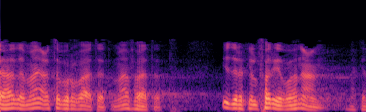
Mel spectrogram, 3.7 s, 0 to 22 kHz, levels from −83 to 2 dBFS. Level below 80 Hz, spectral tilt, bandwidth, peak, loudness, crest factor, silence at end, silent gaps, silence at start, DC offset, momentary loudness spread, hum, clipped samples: -52 dBFS; -12 dB/octave; 5.4 kHz; -2 dBFS; -22 LUFS; 20 dB; 0 s; none; 0 s; under 0.1%; 11 LU; none; under 0.1%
